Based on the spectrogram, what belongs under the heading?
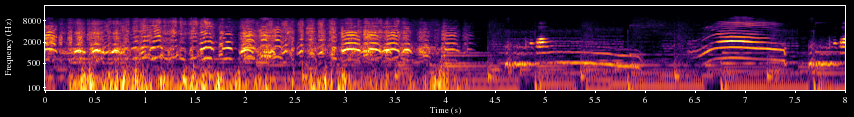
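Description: A flock of domestic geese honking in a rapid, overlapping clamour, giving way about halfway through to a house cat's long meows, one after another, over background music.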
